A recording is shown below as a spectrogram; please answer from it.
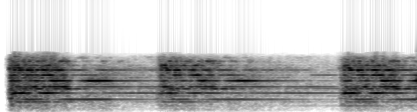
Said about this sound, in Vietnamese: Cũng nghe từ phía Thiếu Lâm tự tiếng chuông vang lên dồn dập, nghe thật khẩn cấp.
